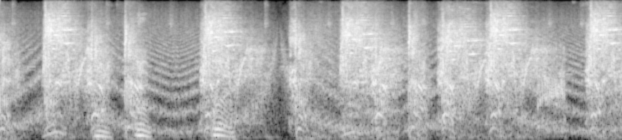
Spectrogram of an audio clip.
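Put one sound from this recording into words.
Blades clash and blows land in a fast fight.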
